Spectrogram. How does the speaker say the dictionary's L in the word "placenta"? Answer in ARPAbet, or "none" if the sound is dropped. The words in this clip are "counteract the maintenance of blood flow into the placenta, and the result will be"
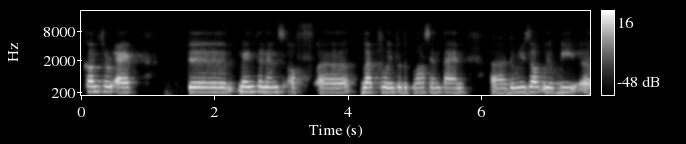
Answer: L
